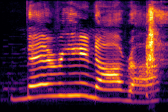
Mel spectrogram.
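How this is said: It is said in a British accent.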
